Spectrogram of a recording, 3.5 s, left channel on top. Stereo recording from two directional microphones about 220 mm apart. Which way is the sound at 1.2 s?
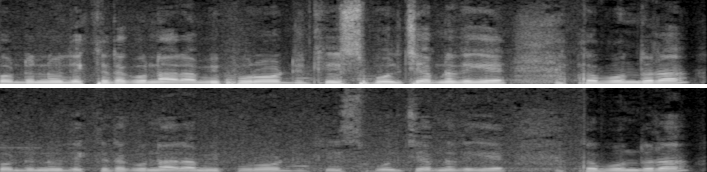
40° left (ahead or behind).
